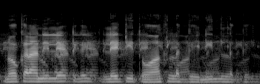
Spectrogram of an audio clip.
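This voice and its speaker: A man's voice: medium pitch, flat delivery, moderate pace, in a large hall, crowd noise. A man preaching a sermon and telling a story, drawing out words and repeating phrases with sing-song emphasis.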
